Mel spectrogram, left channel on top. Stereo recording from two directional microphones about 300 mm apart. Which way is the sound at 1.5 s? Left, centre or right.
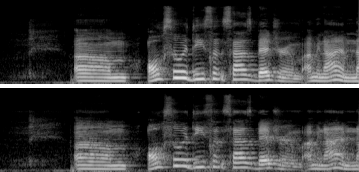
Left.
